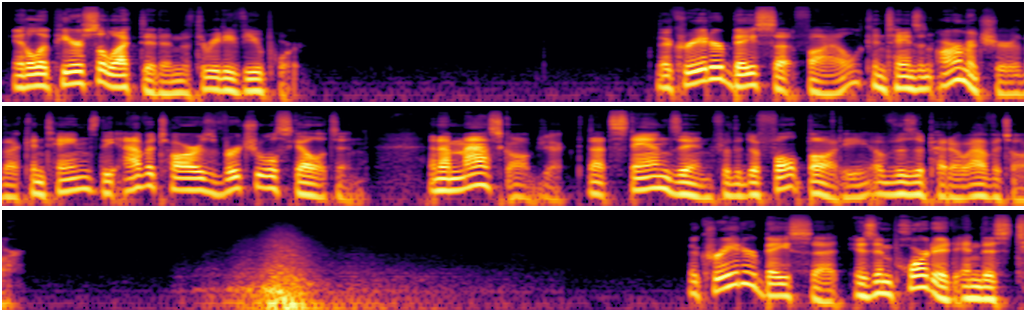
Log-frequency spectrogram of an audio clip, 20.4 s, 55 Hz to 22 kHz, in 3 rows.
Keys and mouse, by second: 4.0-5.3 shift+middle drag, 6.5-7.0 shift+middle drag, 7.5 click, 10.6 click.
